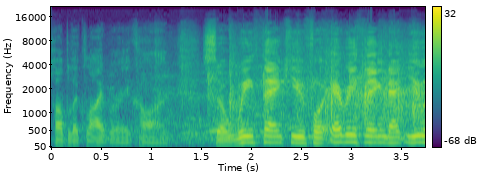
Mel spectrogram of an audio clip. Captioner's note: audience claps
